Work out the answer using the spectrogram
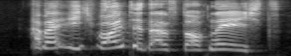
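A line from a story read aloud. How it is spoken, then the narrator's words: Screaming. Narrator (German): Jetzt schrie sie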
